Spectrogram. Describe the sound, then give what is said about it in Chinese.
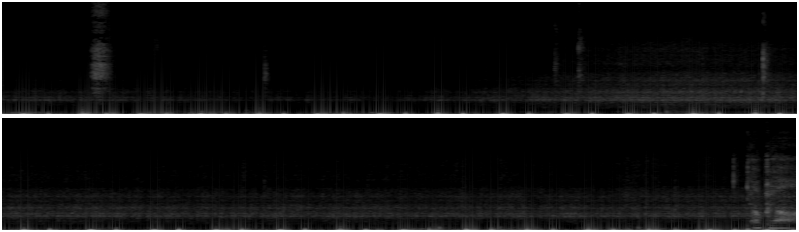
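A steady, muffled heartbeat thumps in a regular rhythm for the whole stretch, each beat a soft low double thud over a faint constant hum. “像你姐姐的心跳，长得像就算了，心跳都不像。”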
